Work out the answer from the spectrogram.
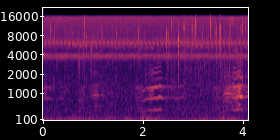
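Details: Tundra geese honk in short nasal bursts, first a pair of calls midway and then a louder honk near the end, set against rushing wind and a constant high cricket drone.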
